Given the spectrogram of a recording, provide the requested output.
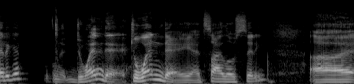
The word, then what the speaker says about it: Duende: dunder dune duende duende at silos yeah it's duende at silo city that's right that place is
